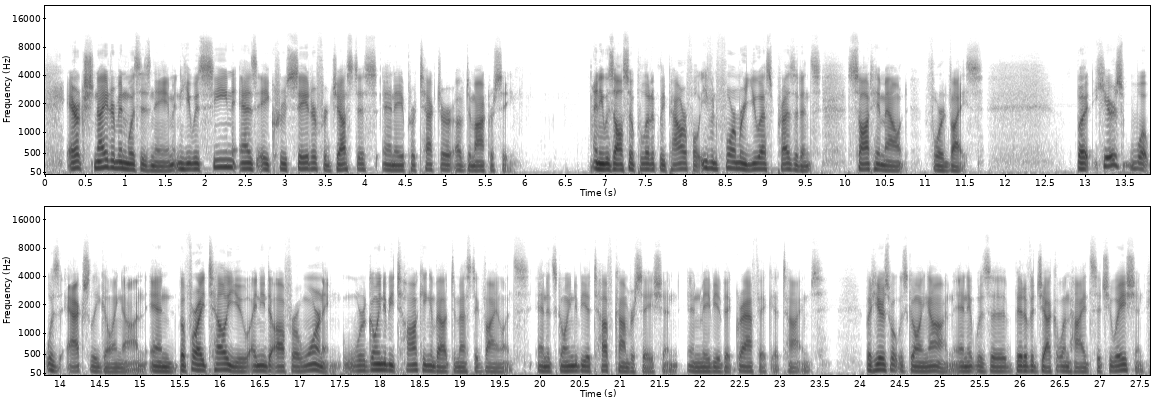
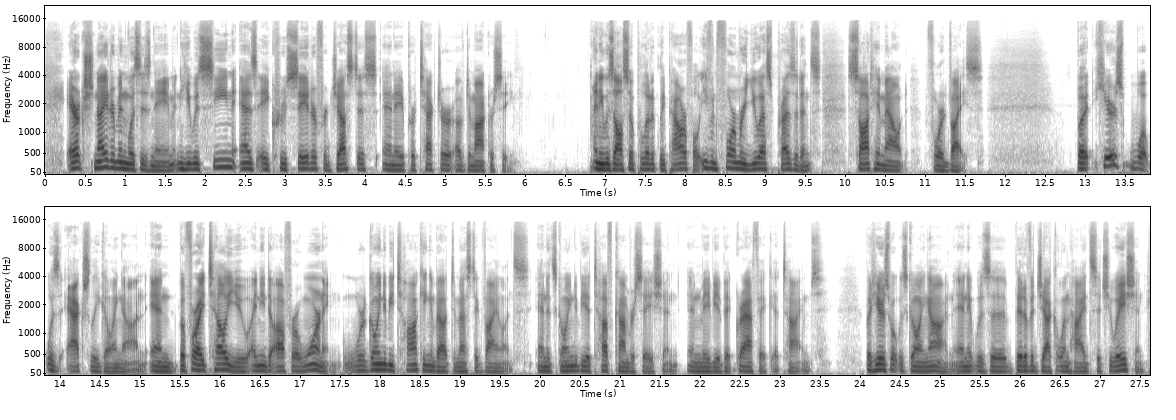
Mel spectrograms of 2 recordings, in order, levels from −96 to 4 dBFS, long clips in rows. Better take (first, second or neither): second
